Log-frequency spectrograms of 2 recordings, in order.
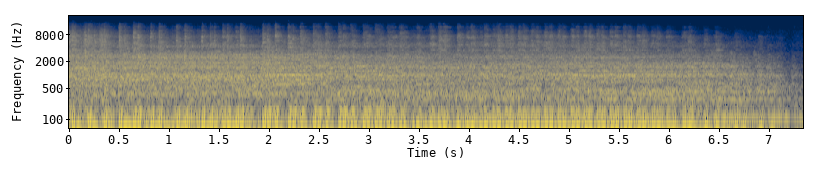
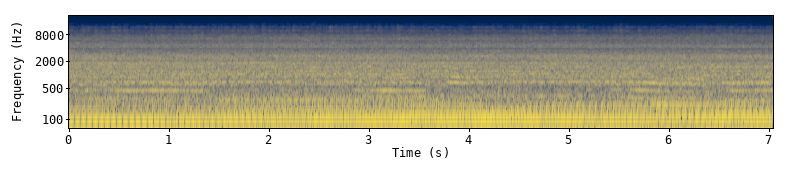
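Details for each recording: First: Walker SuperBee 52in rear discharge mower, parked since April, on jumper pack, priming left tank: long cranking at about four beats a second with irregular catching then dying; fuel starvation. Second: Walker SuperBee 52 in rear-discharge mower after fuel and ignition fix, spark plug wire seated properly: steady, even engine beat with no misses or knocks; running normally.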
